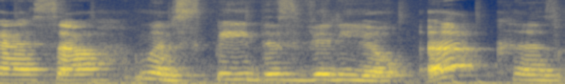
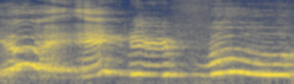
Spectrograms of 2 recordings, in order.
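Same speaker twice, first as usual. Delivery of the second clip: very high-pitched, stifled giggling while speaking; 12 semitones higher, 3 dB louder than usual. Teasing another speaker while filming, laughing while talking. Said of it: "I'm trying not to laugh".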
